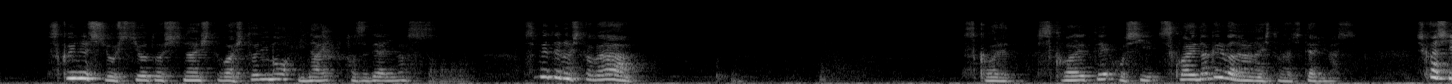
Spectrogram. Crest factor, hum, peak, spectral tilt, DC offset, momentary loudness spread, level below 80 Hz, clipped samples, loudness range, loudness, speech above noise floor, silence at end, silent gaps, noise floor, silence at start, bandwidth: 20 dB; none; -10 dBFS; -7 dB/octave; under 0.1%; 20 LU; -48 dBFS; under 0.1%; 9 LU; -28 LUFS; 23 dB; 0 s; none; -50 dBFS; 0.05 s; 8 kHz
